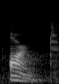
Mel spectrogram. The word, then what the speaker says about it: aren't: There aren't. Remember, are not contraemos. Aren't es una sílaba.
